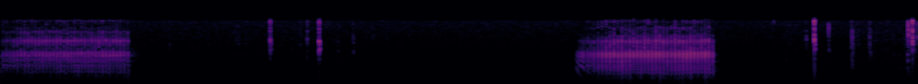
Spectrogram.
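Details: Sleeping dog snoring: two long raspy breaths, each about two seconds with a fine rattling flutter, separated by a quiet pause of roughly five seconds, with faint clicks in between.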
